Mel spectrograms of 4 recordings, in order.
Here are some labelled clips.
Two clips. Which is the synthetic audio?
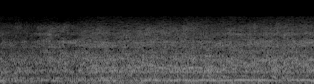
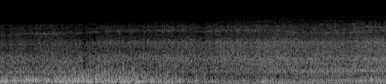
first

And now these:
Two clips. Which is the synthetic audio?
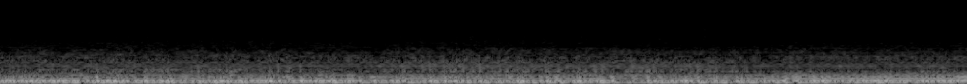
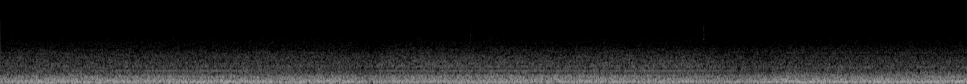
first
